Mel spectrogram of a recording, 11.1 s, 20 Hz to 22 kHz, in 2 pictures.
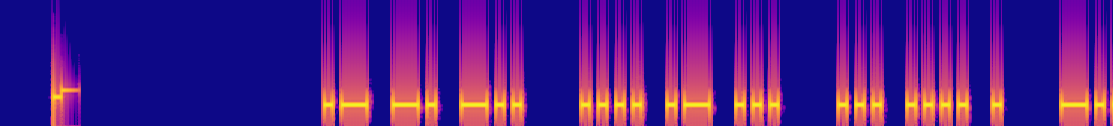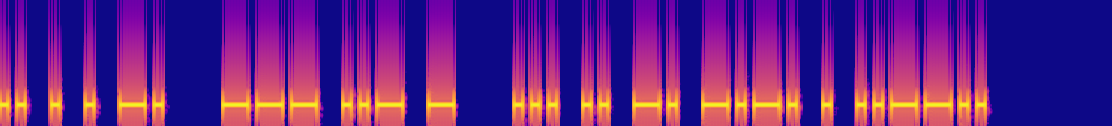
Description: Morse code, heard as a keyed tone, about 28 wpm, 700 Hz. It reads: AND HAS SHE BEEN OUT SINCE?
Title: Sentences from Top 1000 Words - Review Part 1 - 28wpm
